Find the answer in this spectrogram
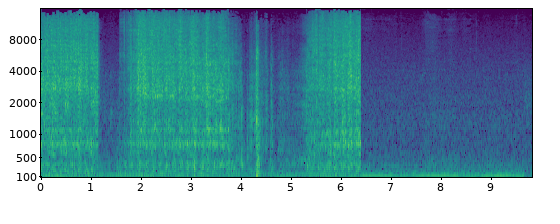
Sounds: sharpen knife

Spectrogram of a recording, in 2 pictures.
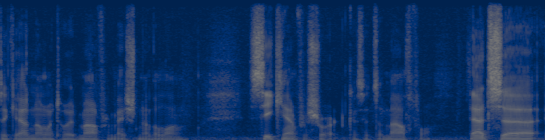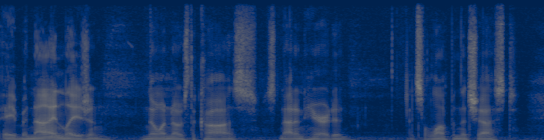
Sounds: Speech

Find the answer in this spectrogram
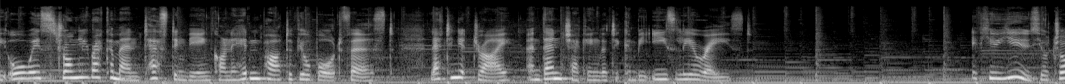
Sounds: Music, Speech

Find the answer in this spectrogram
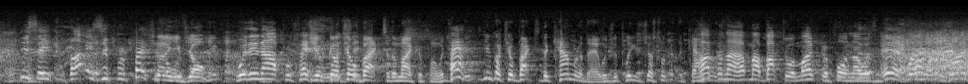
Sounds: Speech

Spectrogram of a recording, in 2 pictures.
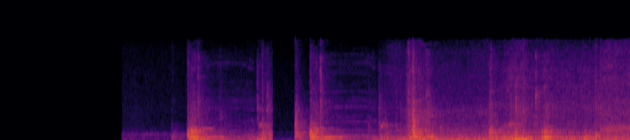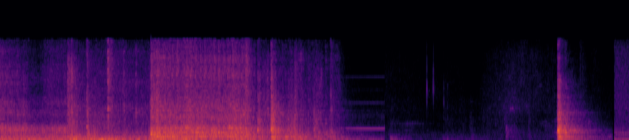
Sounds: printer printing, Printer

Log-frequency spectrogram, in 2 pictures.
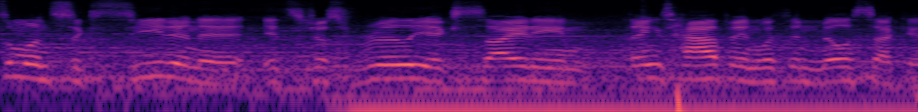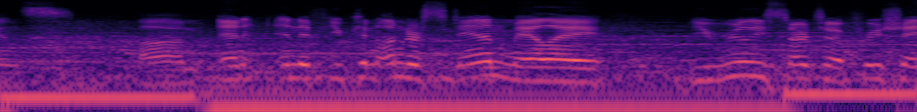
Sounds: Speech, Music

